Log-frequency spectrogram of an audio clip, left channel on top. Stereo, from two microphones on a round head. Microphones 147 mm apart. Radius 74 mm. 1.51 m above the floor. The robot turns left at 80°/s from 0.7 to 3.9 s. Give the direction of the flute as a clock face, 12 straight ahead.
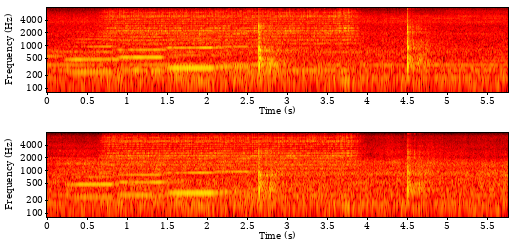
8 o'clock.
